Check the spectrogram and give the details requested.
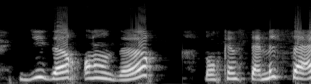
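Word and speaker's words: dix heures: دائما انتبهوا للنطق 10 heures. هنا أيضا قمنا بلا liaison entre X et H.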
